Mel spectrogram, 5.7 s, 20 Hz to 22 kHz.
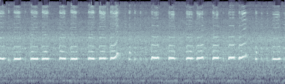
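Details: A young cockatiel hatched in November 2023, recorded up close, gives a quick series of clear, steady whistled chirps, several each second.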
